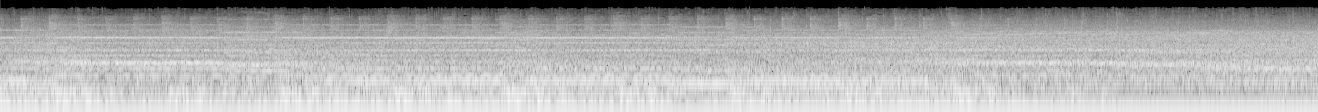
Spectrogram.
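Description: Ballpark music played over the stadium's public-address system, held tones shifting in pitch over a pulsing low beat, with crowd noise underneath.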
